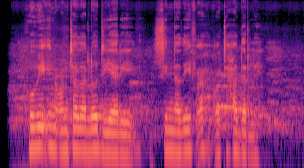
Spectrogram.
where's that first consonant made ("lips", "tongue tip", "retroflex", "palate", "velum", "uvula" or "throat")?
throat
